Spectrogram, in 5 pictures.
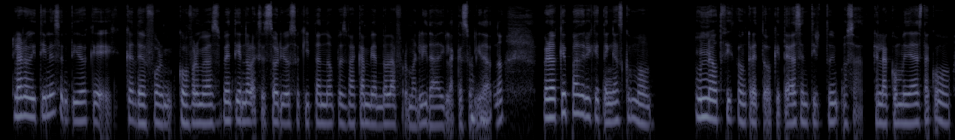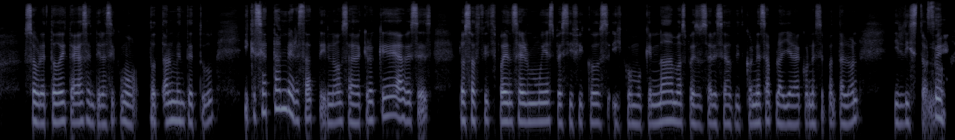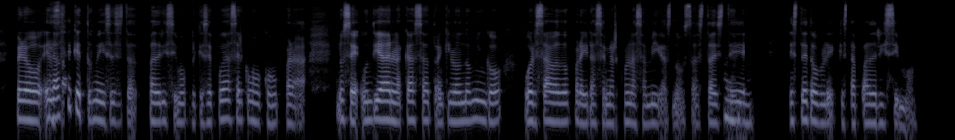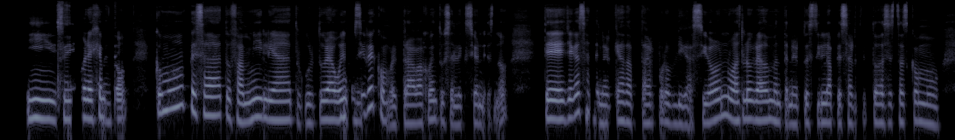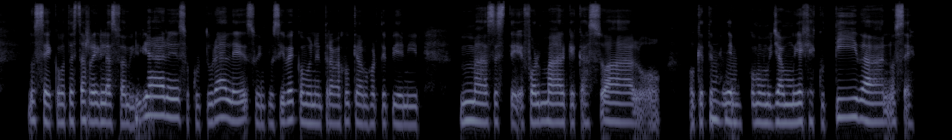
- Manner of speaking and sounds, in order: other noise
- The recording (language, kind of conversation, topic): Spanish, podcast, ¿Qué te hace sentir auténtico al vestirte?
